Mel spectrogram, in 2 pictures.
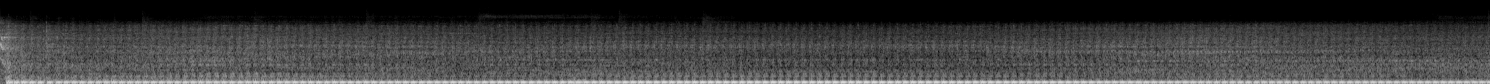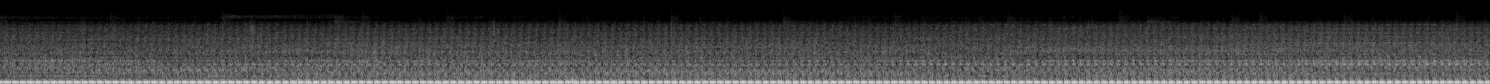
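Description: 2020 Yamaha MT-03's parallel-twin engine idling steadily.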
